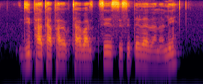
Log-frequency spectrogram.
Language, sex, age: Northern Sotho, male, 26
